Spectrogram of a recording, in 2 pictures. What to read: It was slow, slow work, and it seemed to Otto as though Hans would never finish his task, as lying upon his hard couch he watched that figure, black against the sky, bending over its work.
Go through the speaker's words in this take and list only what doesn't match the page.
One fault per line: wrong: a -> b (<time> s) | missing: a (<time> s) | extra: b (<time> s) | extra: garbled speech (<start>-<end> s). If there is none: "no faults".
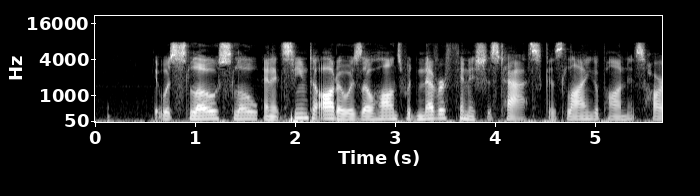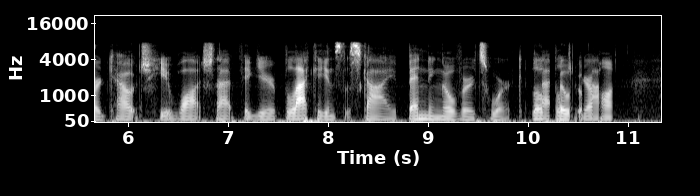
missing: work (1.6 s)
extra: garbled speech (10.0-10.9 s)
